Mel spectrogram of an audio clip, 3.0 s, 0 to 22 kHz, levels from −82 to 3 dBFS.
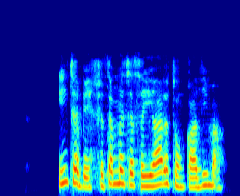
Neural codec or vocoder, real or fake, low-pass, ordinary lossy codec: codec, 16 kHz, 4 kbps, FunCodec, trained on LibriTTS, 50 frames a second; fake; 7.2 kHz; AAC, 32 kbps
